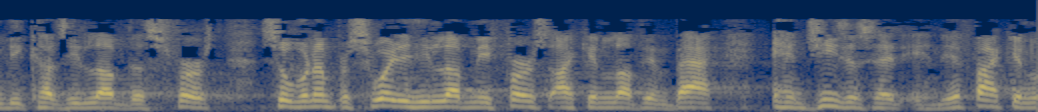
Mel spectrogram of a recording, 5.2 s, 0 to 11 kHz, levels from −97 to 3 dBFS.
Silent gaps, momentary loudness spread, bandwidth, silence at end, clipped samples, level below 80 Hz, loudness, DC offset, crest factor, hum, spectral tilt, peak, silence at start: none; 7 LU; 6.4 kHz; 0 s; under 0.1%; -72 dBFS; -28 LUFS; under 0.1%; 20 dB; none; -5 dB/octave; -8 dBFS; 0 s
